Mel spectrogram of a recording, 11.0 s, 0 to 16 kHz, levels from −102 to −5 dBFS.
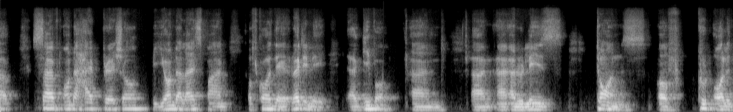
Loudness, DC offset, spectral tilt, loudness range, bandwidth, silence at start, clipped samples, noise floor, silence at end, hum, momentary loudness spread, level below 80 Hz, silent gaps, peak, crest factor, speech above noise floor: -26 LUFS; under 0.1%; -6.5 dB/octave; 2 LU; 11 kHz; 0 s; under 0.1%; -62 dBFS; 0 s; none; 15 LU; -46 dBFS; none; -8 dBFS; 18 dB; 37 dB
